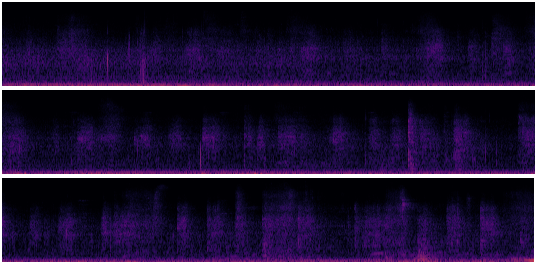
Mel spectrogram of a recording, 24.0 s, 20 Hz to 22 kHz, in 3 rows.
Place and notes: strolling around in Mariánské Radčice village (Sony PCM D50, Primo EM172)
